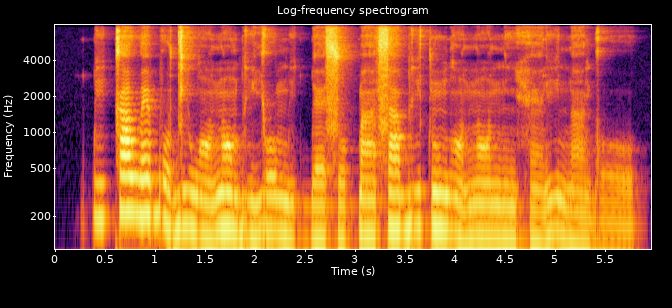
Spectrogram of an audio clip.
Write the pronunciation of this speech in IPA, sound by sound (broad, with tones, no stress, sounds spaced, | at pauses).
k͡p i˧ k a˦ w ɛ˦ b o˦˨ d i˧ w ɔ̃˨ n ɔ̃˧ b i˨ j o˧ m i˨ ɡ͡b ɛ˨ s o˨ k͡p ã˧ s a˦ b i˦ t ũ˦ ɡ ɔ̃˦˨ n ɔ̃˧ n ĩ˨ h ɛ̃˨ ɾ i˧ n ã˨ ɡ o˨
